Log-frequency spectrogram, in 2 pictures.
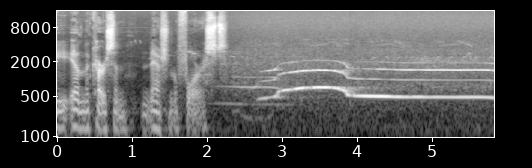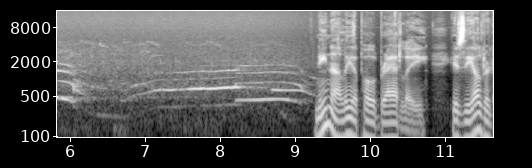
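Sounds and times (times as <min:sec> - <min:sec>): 
speech: 0:00.0 - 0:02.4, 0:09.3 - 0:11.6
wolf howling: 0:02.1 - 0:09.3.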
